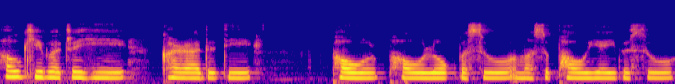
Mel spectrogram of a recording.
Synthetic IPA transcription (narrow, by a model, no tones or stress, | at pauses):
hawkʰibɐt͡ʃɐɦi | kʰɐɾadɐdi | pʰawpʰawlok̚pɐsuɐ̰masupʰawjajbɐsu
